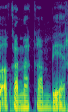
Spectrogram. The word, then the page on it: akanak amber: Wamesa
